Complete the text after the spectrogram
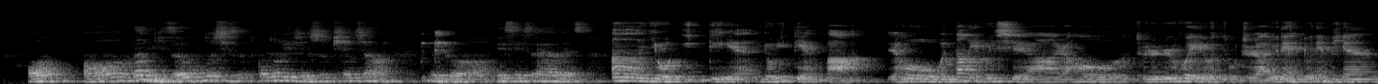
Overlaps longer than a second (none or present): none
